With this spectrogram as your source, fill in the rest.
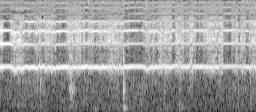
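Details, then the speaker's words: Continuity tester on a breadboard via two cleaned, known-good DuPont jumper cables: steady high beep flickers, wavers and cuts out near the end; breadboard contacts still intermittent. "But I don't know whether you can hear that. It's still intermittent."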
